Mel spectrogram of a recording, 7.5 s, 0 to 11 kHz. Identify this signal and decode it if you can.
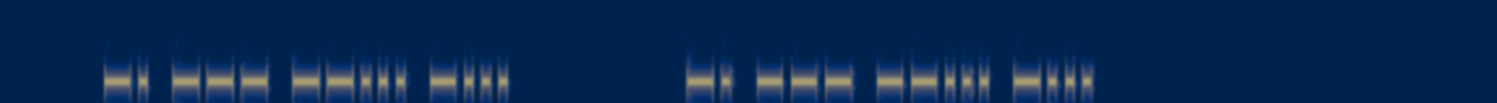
Morse code, heard as a keyed tone, about 28 wpm, 700 Hz. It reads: NO7B NO7B
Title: USA Call Signs - 4 Characters - Repeated 2x - 28wpm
